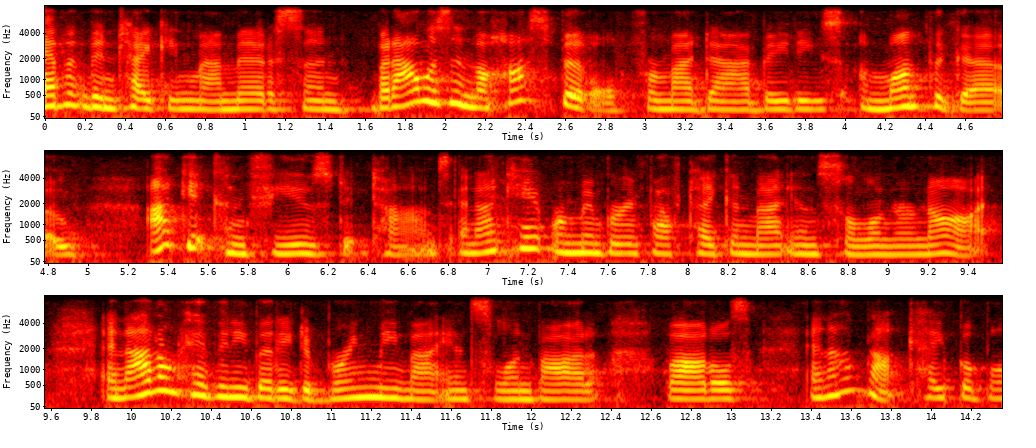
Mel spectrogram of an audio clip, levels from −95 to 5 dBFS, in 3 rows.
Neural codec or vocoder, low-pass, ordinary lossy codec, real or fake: codec, 16 kHz, 16 kbps, FunCodec, trained on Chinese and English, 50 frames a second; 7.2 kHz; Opus, 16 kbps; fake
